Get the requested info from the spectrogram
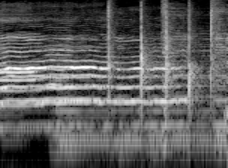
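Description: A man's voice sings one long held note over acoustic guitar, which comes in about half a second in. Hand claps join about a second in, about four a second.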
